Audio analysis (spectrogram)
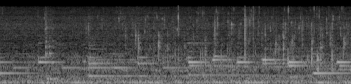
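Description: Chinese-style chicken popcorn sizzles steadily in hot oil, a close, continuous crackle with scattered sharper pops and a low hum underneath.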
